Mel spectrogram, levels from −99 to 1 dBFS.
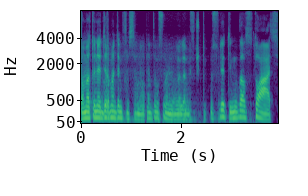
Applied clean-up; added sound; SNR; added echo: neural mask model DeepFilterNet 3.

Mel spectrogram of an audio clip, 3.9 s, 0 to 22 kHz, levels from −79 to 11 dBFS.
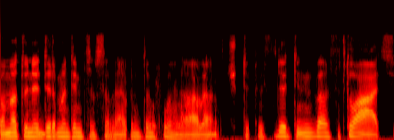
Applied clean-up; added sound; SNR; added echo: neural diffusion model UNIVERSE++.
